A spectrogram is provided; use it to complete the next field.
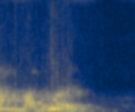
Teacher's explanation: ध महाप्राण ध्वनि है, महाप्राण ध्वनि का मतलब होता है उसके साथ ह जुड़ा है, यानी कि अधिक प्राण वायु की आवश्यकता होती है महाप्राण ध्वनियों के उच्चारण के लिए।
